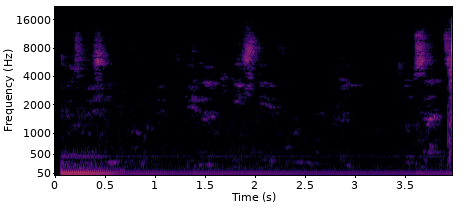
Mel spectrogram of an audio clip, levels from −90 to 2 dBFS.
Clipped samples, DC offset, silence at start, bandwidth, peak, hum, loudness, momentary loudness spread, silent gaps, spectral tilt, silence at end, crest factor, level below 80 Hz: under 0.1%; under 0.1%; 0.05 s; 16 kHz; -6 dBFS; 50 Hz at -70 dBFS; -52 LUFS; 20 LU; none; -0.5 dB/octave; 0 s; 40 dB; -62 dBFS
